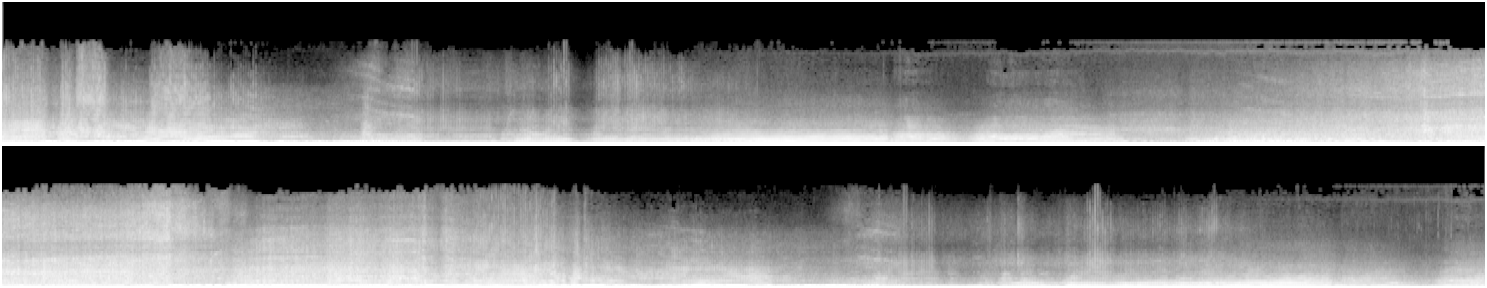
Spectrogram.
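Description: A rally car engine revs hard, rising and dropping as it shifts through the gears.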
